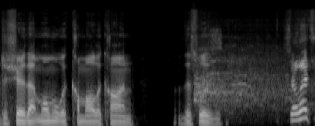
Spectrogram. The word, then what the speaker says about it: Kamala: He called her Camilla. That's not a slip of tongue. That's not, oh, Kamala Harris calls herself Kamala. They're spelled the same way, Kamala.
